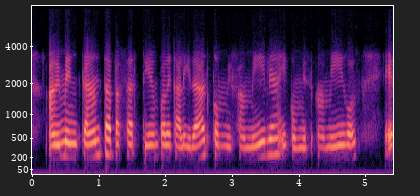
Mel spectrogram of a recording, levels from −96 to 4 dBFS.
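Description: Speech over a call line with the top end capped around 8 kHz, consistent with a G.722 path, and it hits a patch of repeated stalls (stutter) from about 1.64 to 1.99 s. You get four quick hitches, each one just the last sound held briefly, none longer than about 12 ms, adding up to roughly a tenth of that stretch. Nothing actually drops out. Packets were showing up late, so the jitter buffer kept running dry, which makes that bit drag.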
